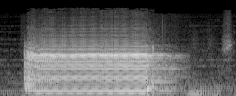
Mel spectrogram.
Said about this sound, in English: Most delayed buzzer ever.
